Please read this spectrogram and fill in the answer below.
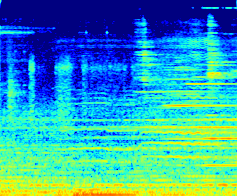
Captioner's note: rumbling stops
